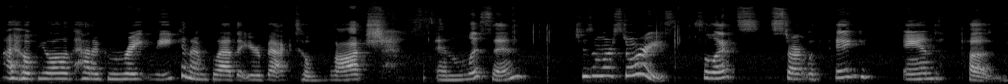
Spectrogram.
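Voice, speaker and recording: A woman hosts a story time for toddlers. Her voice is high and bright, swinging widely in pitch. She reads in simple, emphatic phrases with a sing-song lilt, taking her time. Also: lively intonation, unhurried. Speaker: children's library story-time reader. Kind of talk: animated picture-book read-aloud for toddlers.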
